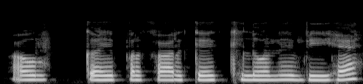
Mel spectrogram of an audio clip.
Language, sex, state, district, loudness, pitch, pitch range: Hindi, female, Uttar Pradesh, Saharanpur, -15 LUFS, 205 Hz, 205-210 Hz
